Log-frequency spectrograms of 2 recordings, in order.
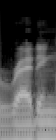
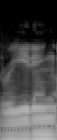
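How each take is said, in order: First: The first vowel is a short 'e' sound. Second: The first vowel is a long 'ee' sound. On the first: "like R E D D" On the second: "like the word reading"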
